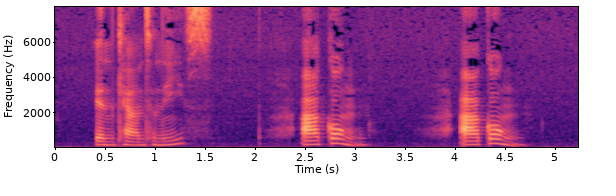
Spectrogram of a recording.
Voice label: "Ah Gung 阿公" Cantonese; The Duke Who Didn’t: Glossary & Pronunciation Guide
